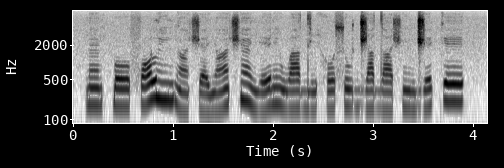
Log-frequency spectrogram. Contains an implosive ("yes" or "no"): no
